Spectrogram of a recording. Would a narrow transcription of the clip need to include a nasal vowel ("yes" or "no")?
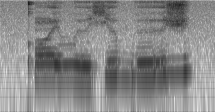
yes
